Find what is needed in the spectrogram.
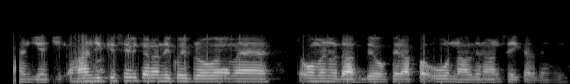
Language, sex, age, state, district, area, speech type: Punjabi, male, 18-30, Punjab, Fazilka, rural, conversation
